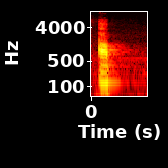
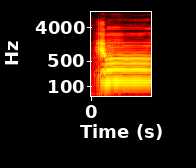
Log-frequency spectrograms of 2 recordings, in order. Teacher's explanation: 앞 하는 순간은 닫히면서 소리가 더 안 나지만 암은 암 하고 계속 소리가 날 수 있지.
